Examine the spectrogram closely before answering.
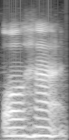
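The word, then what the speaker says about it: طه: Berikutnya pada ayat pertama surah Toha ya, ada huruf to dan ha. Nah, bagaimana cara membacanya? To dibaca 2 harokat dan ha dibaca 2 harokat tanpa imbuhan hamzah.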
